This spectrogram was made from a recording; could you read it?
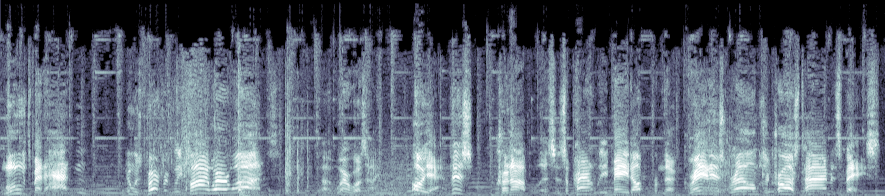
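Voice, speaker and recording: A man's voice: extremely high pitch, sing-song, normal speed, sharp tone, faint music behind. A man giving sarcastic, chatty comic narration that recaps a game story.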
